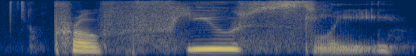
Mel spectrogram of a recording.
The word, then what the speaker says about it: profusely: So I put few, F-Y-U, but it's the same pronunciation here. I just put 2 different ways to think about the spelling. If you think of few, that's the same. It's the FY combination.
